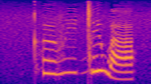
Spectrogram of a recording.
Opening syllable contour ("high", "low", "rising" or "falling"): high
